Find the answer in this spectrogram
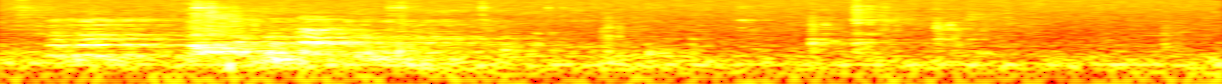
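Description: A faint voice in the first couple of seconds, then a few scattered clicks and knocks from an actor moving about a wooden stage set.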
